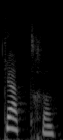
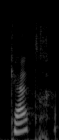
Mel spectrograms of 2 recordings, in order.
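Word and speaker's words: quatre: and then we have cat which is hard to say as well cat um if you know the name Kine Kine you know you take off the in and goes cat that's all then we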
